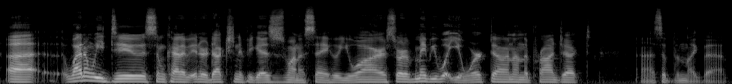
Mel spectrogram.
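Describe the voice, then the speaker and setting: Low-voiced rambling male host. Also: lively intonation, a little fast, a bit bright. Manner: rambling, hesitant, lots of fillers. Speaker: podcast host. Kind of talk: casual chat.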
